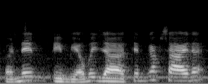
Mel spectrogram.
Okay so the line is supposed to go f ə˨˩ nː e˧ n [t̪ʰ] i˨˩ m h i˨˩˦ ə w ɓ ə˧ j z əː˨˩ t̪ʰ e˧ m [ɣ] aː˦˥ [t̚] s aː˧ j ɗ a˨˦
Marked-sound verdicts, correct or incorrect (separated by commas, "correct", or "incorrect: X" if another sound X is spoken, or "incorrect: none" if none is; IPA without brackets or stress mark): incorrect: t̪, correct, incorrect: p̚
